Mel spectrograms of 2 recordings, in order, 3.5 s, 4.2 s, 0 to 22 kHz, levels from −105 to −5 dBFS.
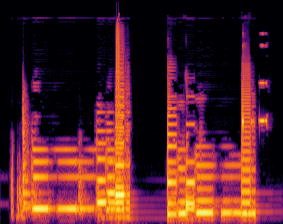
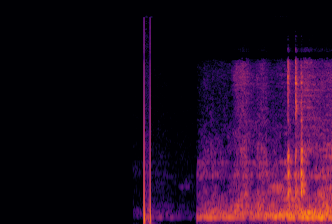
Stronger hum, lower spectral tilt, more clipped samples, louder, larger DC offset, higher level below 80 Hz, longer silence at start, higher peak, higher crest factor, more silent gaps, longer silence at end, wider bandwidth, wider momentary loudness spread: neither; about the same, -5.5 dB/octave vs -5.5 dB/octave; neither; first, -16 LUFS vs -41 LUFS; neither; first, -58 dBFS vs -64 dBFS; second, 0.15 s vs 1.8 s; first, 0 dBFS vs -18 dBFS; second, 16 dB vs 26 dB; neither; first, 0.2 s vs 0 s; about the same, 15.5 kHz vs 16 kHz; second, 8 LU vs 14 LU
